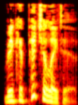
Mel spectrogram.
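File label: "recapitulative", British English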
